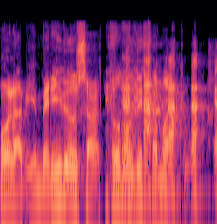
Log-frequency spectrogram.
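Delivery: affected, put-on radio and podcast announcer voice. Recalling how they opened their first podcast episode, put-on deeper voice. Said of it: "Y además ponía una voz".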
